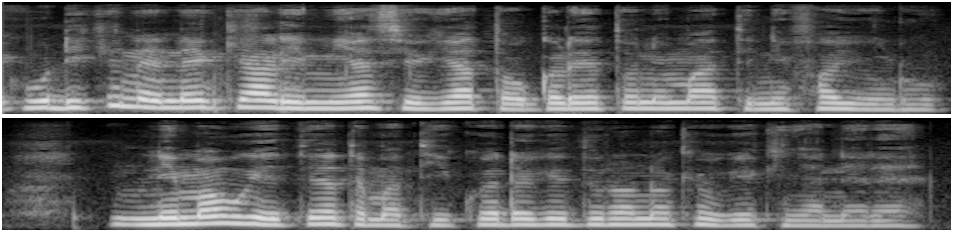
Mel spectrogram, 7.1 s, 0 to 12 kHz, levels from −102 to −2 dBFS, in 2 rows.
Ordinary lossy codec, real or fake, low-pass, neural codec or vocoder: AAC, 48 kbps; real; 10.8 kHz; none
